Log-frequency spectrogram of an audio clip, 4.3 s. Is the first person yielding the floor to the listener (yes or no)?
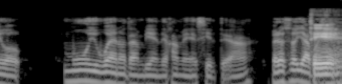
no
